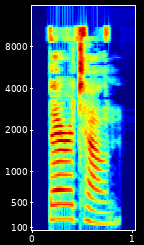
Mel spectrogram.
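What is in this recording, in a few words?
"barytone", English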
